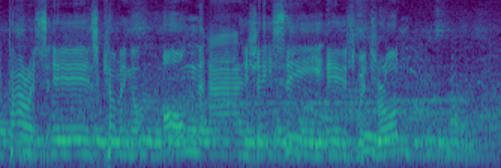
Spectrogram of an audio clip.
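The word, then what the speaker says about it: Geyse: Nikita Paris is coming on, and JC is withdrawn. Apparently, if you're friends with her, you pronounce her name as Jace, but if you're not, JC.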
